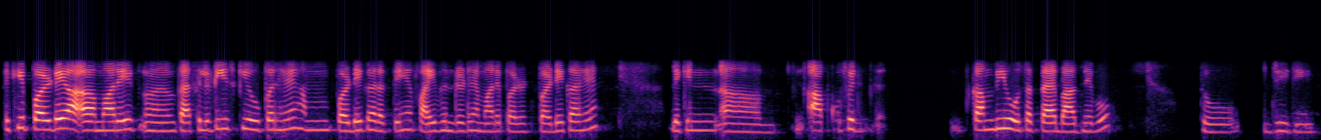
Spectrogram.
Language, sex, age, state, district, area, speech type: Urdu, female, 30-45, Delhi, South Delhi, urban, conversation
